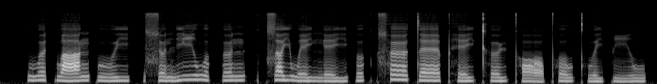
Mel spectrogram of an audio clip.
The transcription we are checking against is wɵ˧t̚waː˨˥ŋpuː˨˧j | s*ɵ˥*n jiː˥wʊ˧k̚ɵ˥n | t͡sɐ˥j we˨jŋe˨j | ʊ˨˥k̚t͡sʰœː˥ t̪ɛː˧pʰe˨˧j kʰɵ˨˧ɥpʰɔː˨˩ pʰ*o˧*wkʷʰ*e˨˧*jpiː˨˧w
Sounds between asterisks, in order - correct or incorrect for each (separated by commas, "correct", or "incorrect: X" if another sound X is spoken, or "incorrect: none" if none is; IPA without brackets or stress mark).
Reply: incorrect: ɵ˨, correct, correct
